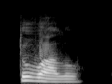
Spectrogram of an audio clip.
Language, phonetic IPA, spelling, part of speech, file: Russian, [tʊˈvaɫʊ], Тувалу, proper noun, Ru-Тувалу.ogg
- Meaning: Tuvalu (a country and archipelago of Polynesia)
